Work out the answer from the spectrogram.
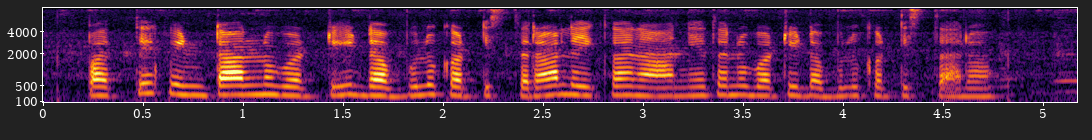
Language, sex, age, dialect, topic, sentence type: Telugu, male, 18-24, Telangana, agriculture, question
